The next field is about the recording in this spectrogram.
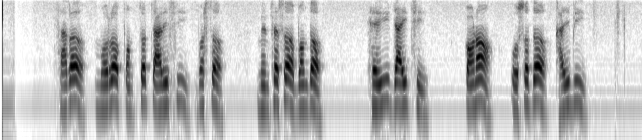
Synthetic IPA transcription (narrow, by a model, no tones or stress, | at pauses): saɾɔmoɾɔpɔnt͡ʃɔt͡ʃaɭisibɔɾsɔ | mensesɔbɔnd̪ɔ | hejd͡ʒajt͡ʃʰi | kɔɽ̃ɔ | usɔd̪ɔkʰajbi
